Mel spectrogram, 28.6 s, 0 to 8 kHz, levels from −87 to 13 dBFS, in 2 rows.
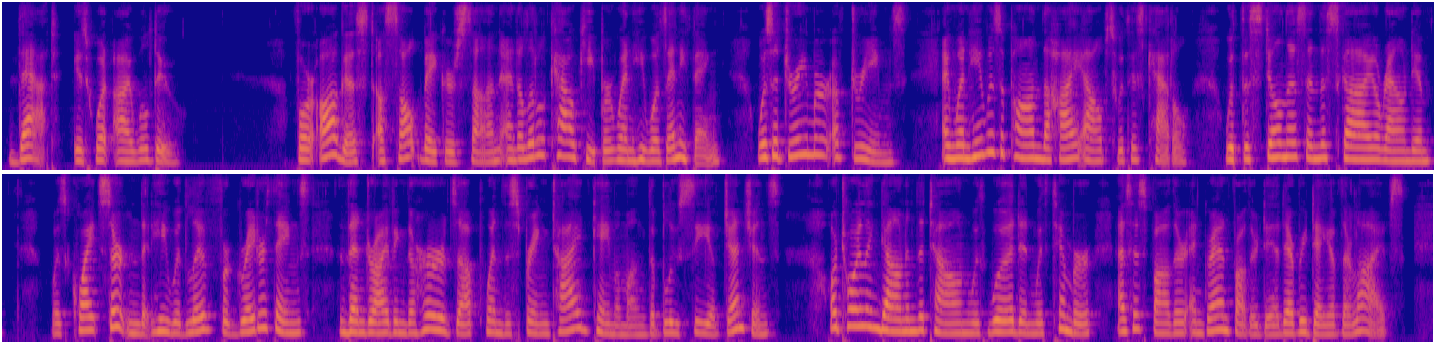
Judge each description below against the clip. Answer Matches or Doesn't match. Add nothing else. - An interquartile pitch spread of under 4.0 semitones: Doesn't match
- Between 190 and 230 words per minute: Matches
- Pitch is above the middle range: Matches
